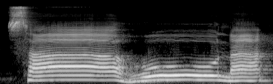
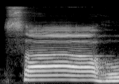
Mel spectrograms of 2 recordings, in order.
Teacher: ওয়াও পেশ হু নুন জবর না সাহু না এই যে আমরা সিনের মধ্যেও এক আলিফ টান দিব জবরের পরে খালি আলিফ থাকার কারণে হা এর মধ্যেও এক আলিফ টান দিব পেশের পরে ওয়াও সাকিন থাকার কারণে এখন যদি আমরা ওয়াকফু করি তাহলে নুনের উপর জবরকে বাদ দিয়ে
